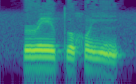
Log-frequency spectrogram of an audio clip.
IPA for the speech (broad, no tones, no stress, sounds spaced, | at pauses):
ɹ e tʷ ʌ χʷ ĩː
